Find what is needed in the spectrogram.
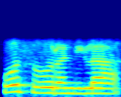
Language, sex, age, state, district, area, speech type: Tamil, female, 45-60, Tamil Nadu, Tiruvannamalai, rural, conversation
